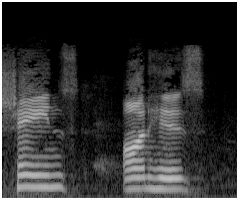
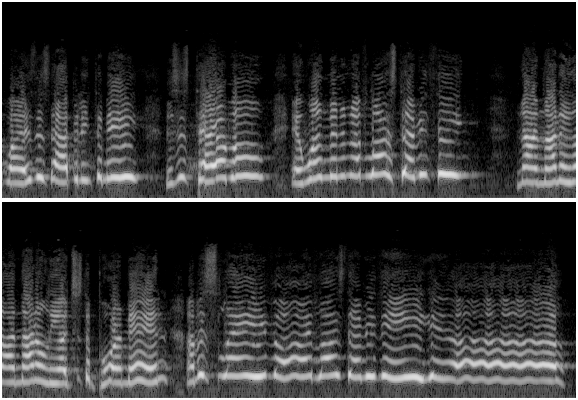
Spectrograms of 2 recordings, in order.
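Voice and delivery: high, loud wailing lament; despairing sob of a man who lost it all; crying to himself; 11 semitones higher, 5 dB louder than usual. Acted. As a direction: moan it out high, like everything is gone. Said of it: "he starts to cry".

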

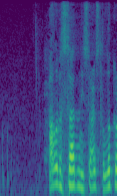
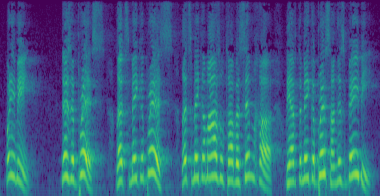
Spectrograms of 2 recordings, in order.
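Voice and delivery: higher and louder, rousing the room; insistent excitement; 8 semitones higher, 6 dB louder than usual. Acted. Shlomo rallies the grieving family to make the bris: higher, louder, excited. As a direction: push them to celebrate now, full voice.

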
